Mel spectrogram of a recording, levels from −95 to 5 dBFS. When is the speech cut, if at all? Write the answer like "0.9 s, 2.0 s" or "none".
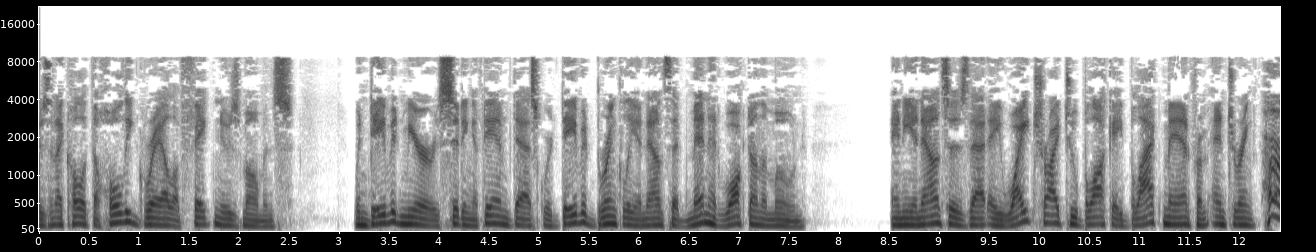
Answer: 4.4 s, 9.9 s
